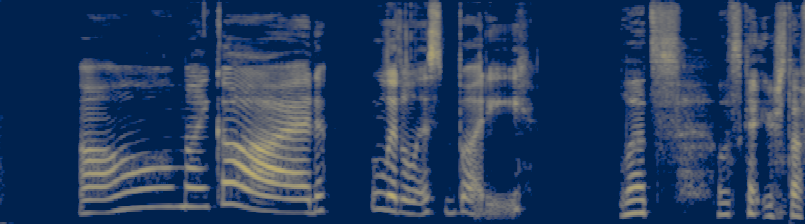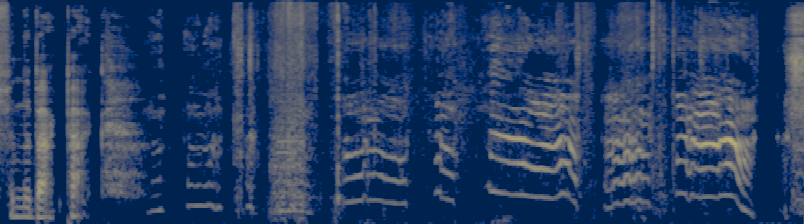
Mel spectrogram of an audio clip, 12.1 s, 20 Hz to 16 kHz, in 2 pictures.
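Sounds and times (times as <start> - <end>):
dog whining: 7.2 - 12.0.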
